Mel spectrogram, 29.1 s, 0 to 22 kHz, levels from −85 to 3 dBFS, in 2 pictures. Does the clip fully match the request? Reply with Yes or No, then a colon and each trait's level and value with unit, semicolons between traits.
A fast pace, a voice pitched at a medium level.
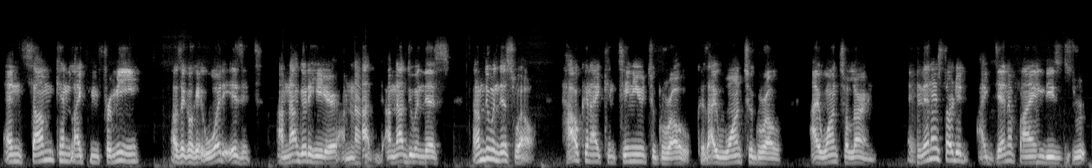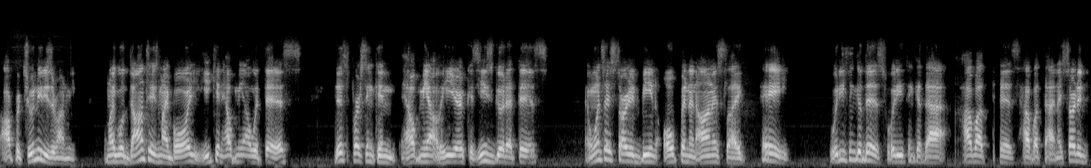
Yes: fast, 225 wpm; medium, 155 Hz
